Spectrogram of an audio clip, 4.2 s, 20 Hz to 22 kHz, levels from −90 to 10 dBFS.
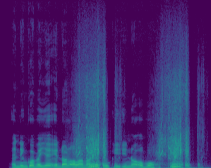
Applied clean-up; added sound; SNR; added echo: none; Squeak; 3 dB; none.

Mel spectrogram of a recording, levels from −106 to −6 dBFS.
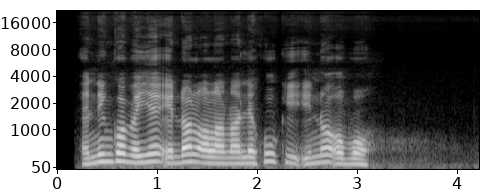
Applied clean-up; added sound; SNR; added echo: none; none; none; none.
